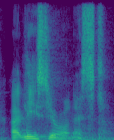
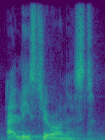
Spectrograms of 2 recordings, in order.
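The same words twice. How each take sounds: The two takes are said the same way.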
